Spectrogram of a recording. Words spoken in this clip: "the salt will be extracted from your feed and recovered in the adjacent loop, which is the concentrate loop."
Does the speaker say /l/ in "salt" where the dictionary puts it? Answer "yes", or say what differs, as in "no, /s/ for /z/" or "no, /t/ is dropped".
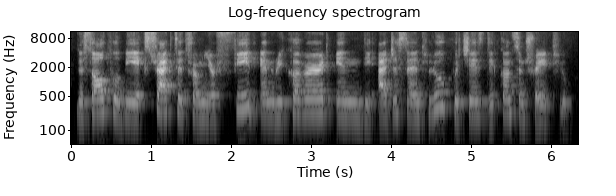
yes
